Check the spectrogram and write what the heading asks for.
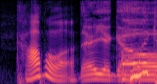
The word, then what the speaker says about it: Kamala: Every now and then I'm like, yeah, I'll vote Kamala Harris because You got this. Ka. Yeah. Ma. Yep. La. Put it together. Kamala.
